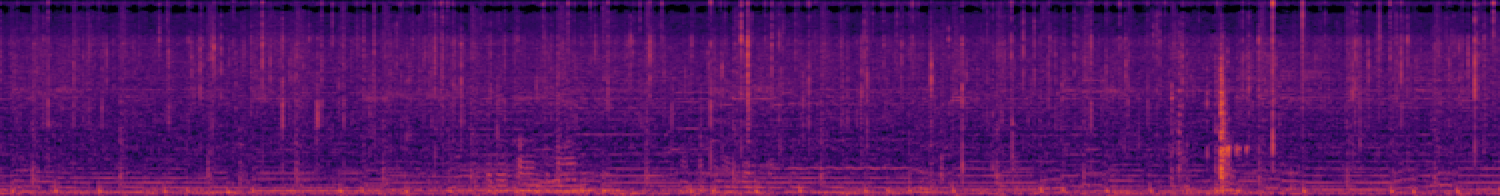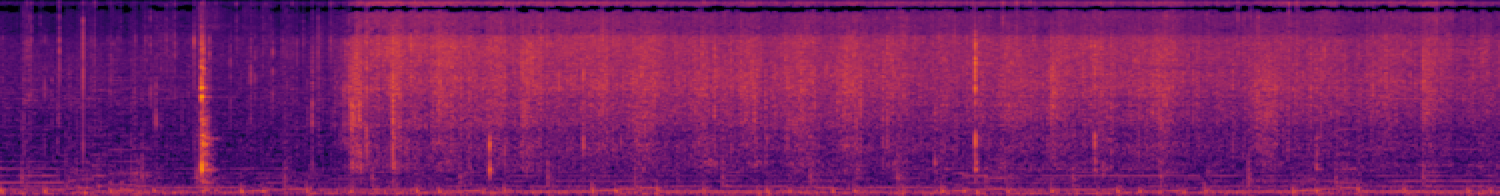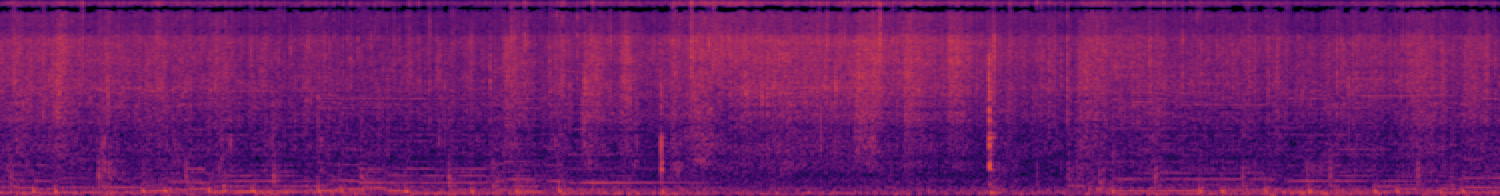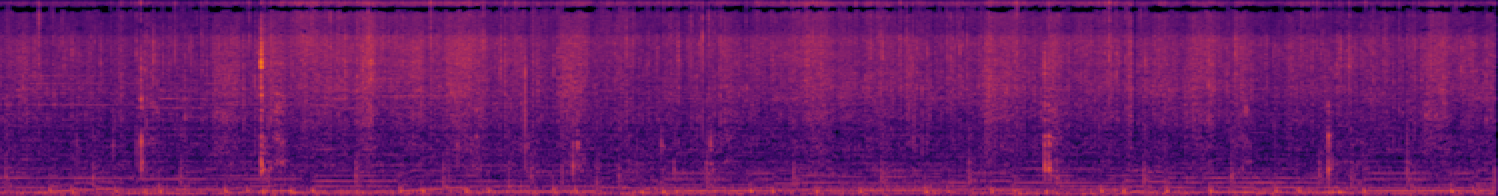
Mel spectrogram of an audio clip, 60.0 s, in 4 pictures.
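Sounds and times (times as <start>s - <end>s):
rice sizzling in a pan: 0.0s - 59.9s
wooden spatula scraping pan: 35.0s - 39.2s, 46.3s - 59.9s.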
